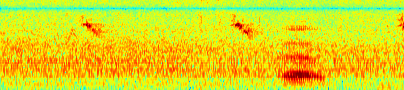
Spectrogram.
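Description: A small bird calling in short, high, falling chirps repeated roughly every three-quarters of a second, over steady outdoor background noise.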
